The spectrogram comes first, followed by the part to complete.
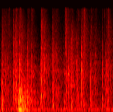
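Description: A deck of tarot cards being shuffled by hand: a quick run of light card slaps and clicks, with one heavier thump about half a second in.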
